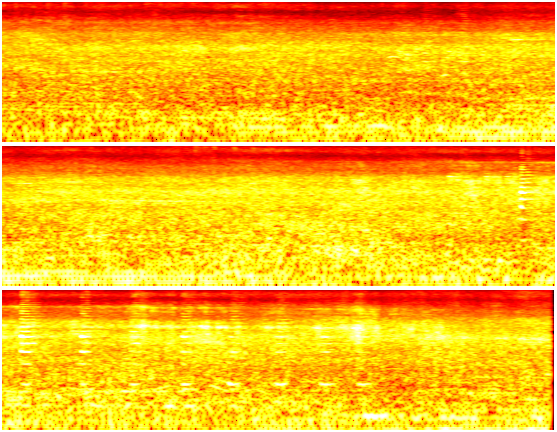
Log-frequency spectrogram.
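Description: Steady road traffic noise that swells gradually, with several short vehicle-horn toots a little past the middle.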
